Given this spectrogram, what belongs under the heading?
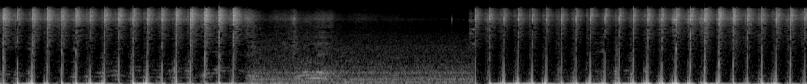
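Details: Q-switched laser tattoo removal on an old homemade tattoo, done 8–9 years ago with a needle and gel-pen ink: rapid sharp snapping laser pulse clicks, about three a second, pausing briefly and then resuming.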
